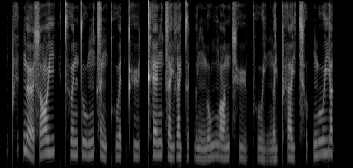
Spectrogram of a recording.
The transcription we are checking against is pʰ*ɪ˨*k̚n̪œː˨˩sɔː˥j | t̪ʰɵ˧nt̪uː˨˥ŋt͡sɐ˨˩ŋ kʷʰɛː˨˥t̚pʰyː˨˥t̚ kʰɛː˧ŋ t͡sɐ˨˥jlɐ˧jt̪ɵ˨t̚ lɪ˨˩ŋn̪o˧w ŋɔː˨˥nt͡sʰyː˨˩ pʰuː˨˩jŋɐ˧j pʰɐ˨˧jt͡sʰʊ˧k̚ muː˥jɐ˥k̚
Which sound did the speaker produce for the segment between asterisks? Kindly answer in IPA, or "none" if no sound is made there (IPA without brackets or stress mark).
ɪ˥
